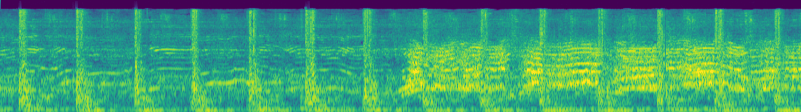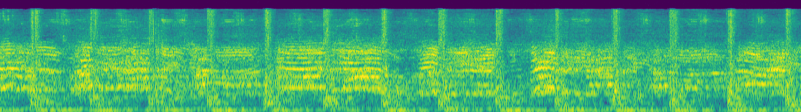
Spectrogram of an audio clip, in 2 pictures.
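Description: A powwow drum group strikes a large hide-covered drum in unison in a fast, even beat while the men sing a powwow song together. The voices come in much louder about two seconds in.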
